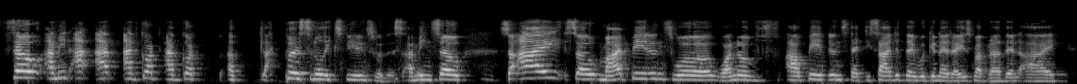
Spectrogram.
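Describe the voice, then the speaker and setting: A young man, a guest in a casual video call chat, speaking deliberately and repeating words before making his point. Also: high-pitched, sharp tone. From South Africa. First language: Afrikaans as mother tongue, English first language. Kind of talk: casual conversation. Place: small indoor room.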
